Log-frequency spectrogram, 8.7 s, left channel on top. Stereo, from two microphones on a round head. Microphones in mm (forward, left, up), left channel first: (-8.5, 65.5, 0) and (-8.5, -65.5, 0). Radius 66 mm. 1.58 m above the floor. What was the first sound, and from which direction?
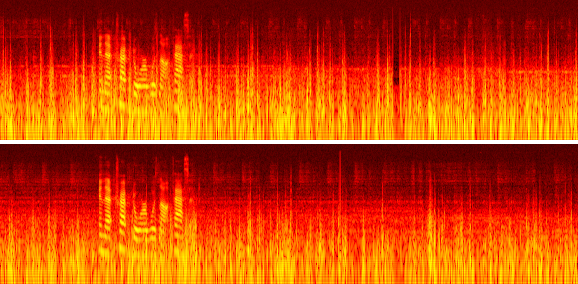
A woman speaking, 20° right (ahead or behind).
